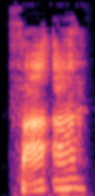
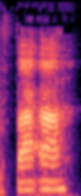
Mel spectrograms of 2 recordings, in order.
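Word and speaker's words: Faa'a: We're flying into, I think it's pronounced Fa'a or Fa'a. Not exactly sure how to pronounce that, but I do know the tick mark means you have to stop the sound before you say the next sound.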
